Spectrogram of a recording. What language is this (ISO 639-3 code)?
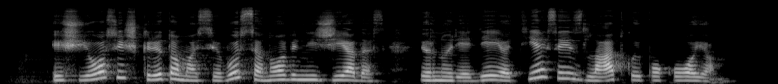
lit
